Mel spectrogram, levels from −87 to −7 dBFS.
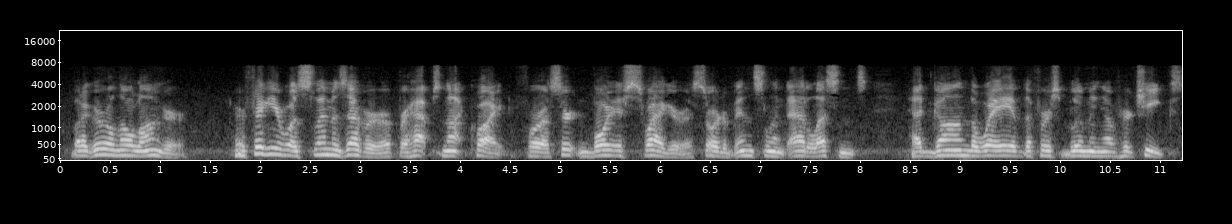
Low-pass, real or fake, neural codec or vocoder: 7.2 kHz; real; none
